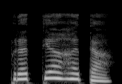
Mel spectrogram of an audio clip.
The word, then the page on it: ಪ್ರತ್ಯಾಹತ: pratyāhata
